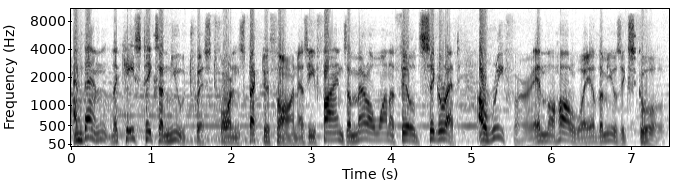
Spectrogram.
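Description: A man's voice: medium pitch, sing-song, fairly quick, few pauses, close to an everyday voice. A man narrating a 1950s radio mystery in a dramatic, formal, scripted style. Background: music.

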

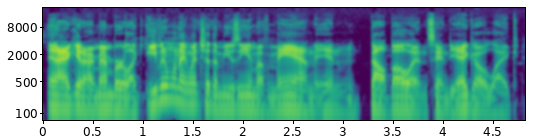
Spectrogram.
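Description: A man's voice: medium pitch, fast, sharp tone, clear, resonant tone, dry recording. Casual, profane man on a dry mic. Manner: rambling, profane, reads quotes aloud theatrically. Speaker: podcast host. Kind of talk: casual episode recap chat.

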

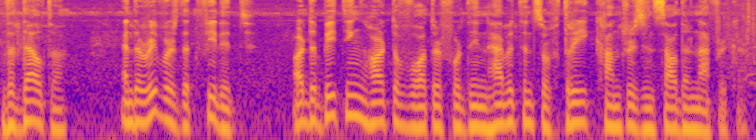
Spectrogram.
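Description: A man narrating a scripted documentary podcast, telling the story dramatically with deliberate pauses. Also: on the low side, background noise.

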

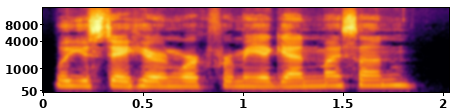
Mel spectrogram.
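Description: A woman as a calm, commanding old patriarch. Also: fairly low pitch, fast talker, no echo, clean studio sound, natural voice. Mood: calm, cold.

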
